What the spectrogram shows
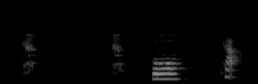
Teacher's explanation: The next letter is C, and the hard sound for this letter is K. Notice this is a voiceless sound, so there is no sound, no voice, just air.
